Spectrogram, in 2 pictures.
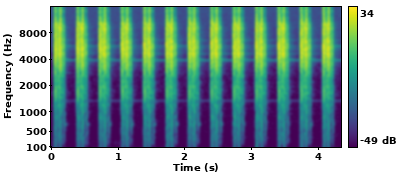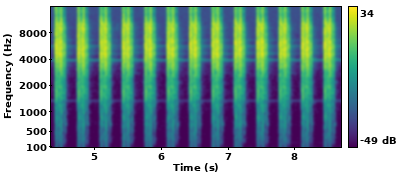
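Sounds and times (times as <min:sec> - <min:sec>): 
Canon EOS-50D camera continuous shooting in L RAW: 0:00.0 - 0:08.6.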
